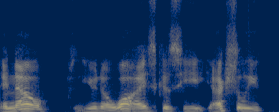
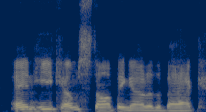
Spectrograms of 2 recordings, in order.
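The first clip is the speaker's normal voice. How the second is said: plain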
